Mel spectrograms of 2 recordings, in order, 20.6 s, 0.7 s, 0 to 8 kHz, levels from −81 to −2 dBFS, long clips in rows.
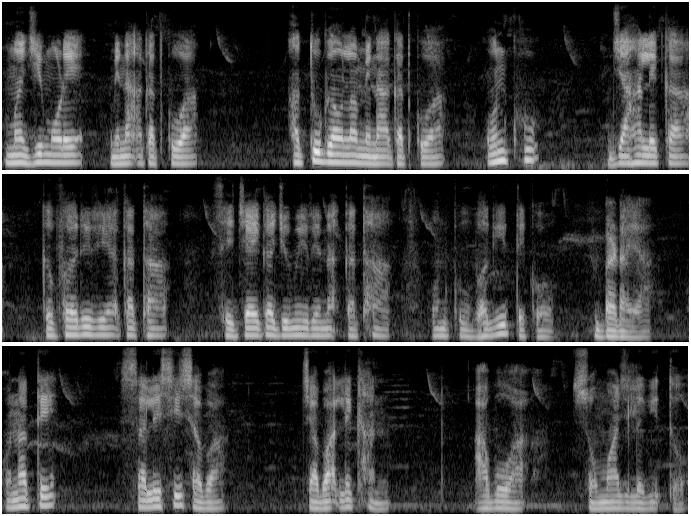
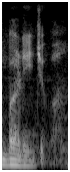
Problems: none marked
